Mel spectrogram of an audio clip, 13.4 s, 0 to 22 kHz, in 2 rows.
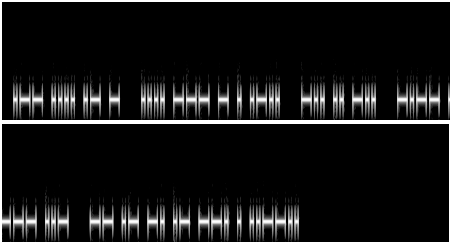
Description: Morse code, heard as a keyed tone, about 25 wpm, 700 Hz. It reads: WHAT HOTEL DID YOU MANAGE?
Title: Sentences from Top 1600 Words 25wpm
